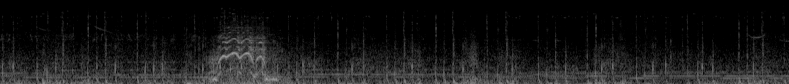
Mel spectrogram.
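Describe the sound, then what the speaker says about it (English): Horse hooves clip-clop steadily on a road in The Witcher 3: Wild Hunt, a close, even walking rhythm with a brief whinny rising over it around the middle. "Whoa there, Roach"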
